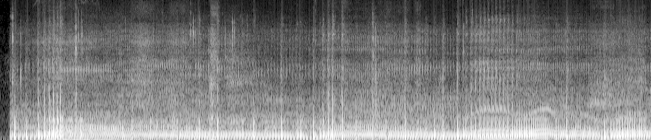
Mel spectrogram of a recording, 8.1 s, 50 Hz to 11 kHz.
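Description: A restored vintage Yamaha RX 100 two-stroke motorcycle idles and revs on its main stand after a kick start, a loud close buzzing engine with rising and falling pitch and some clatter.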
